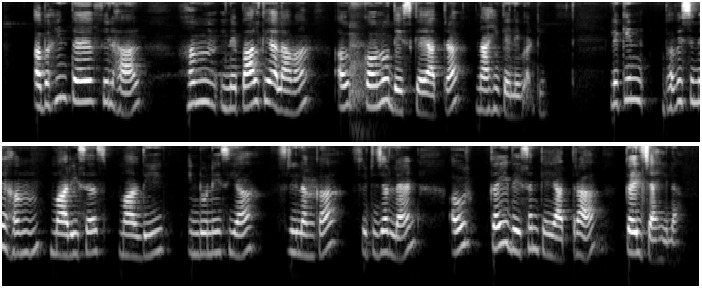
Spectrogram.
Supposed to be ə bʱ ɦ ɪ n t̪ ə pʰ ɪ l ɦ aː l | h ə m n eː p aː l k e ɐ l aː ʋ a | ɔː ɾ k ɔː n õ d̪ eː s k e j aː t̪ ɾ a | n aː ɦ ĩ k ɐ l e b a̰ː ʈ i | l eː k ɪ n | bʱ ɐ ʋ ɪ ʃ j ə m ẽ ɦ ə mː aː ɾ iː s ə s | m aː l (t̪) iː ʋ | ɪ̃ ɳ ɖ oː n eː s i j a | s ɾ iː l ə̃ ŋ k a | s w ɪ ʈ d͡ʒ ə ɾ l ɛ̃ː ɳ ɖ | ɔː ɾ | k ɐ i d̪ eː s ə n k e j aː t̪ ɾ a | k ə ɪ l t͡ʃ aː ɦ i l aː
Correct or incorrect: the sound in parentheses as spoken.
incorrect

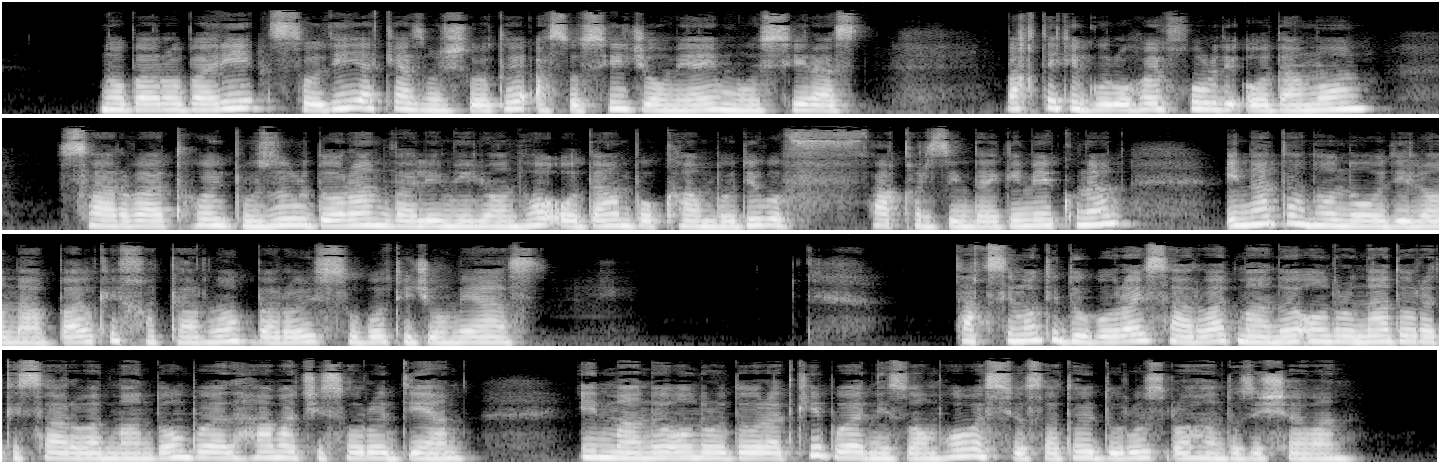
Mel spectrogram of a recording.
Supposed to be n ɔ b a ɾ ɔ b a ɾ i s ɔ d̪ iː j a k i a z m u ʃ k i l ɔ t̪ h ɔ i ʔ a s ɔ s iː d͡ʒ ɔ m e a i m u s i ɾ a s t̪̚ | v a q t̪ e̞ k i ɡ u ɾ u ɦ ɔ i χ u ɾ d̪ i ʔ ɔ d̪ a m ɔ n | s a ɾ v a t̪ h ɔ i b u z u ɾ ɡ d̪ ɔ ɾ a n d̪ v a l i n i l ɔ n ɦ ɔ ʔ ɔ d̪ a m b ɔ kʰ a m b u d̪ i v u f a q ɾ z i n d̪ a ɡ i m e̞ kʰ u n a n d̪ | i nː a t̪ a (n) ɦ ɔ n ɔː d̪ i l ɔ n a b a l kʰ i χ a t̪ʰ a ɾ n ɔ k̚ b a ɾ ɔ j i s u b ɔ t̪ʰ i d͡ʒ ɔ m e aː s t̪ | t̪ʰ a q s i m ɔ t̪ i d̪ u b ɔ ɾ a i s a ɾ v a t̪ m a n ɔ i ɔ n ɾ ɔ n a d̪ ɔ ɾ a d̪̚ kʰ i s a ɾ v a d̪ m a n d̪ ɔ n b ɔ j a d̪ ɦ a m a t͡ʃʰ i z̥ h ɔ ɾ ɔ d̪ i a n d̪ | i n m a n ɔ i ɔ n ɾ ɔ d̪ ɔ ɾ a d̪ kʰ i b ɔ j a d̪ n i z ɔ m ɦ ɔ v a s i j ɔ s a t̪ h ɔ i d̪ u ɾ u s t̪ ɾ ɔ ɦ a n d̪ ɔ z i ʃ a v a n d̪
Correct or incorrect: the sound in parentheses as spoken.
correct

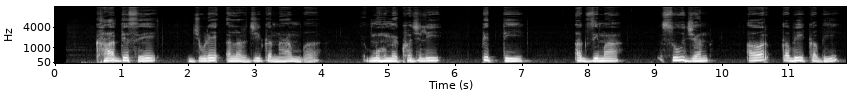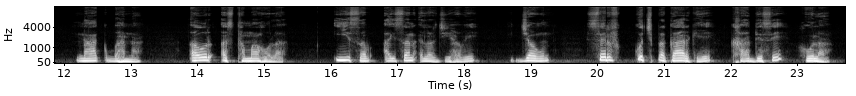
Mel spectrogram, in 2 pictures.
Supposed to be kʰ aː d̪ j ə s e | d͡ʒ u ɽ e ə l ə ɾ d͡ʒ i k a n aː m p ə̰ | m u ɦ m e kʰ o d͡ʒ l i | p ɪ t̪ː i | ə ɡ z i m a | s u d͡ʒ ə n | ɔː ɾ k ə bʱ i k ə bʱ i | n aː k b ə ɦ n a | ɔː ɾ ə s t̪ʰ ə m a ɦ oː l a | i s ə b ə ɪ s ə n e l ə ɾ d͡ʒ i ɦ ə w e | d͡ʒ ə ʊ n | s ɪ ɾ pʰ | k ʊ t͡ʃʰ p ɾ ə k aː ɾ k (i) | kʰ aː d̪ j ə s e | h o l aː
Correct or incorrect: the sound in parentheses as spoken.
incorrect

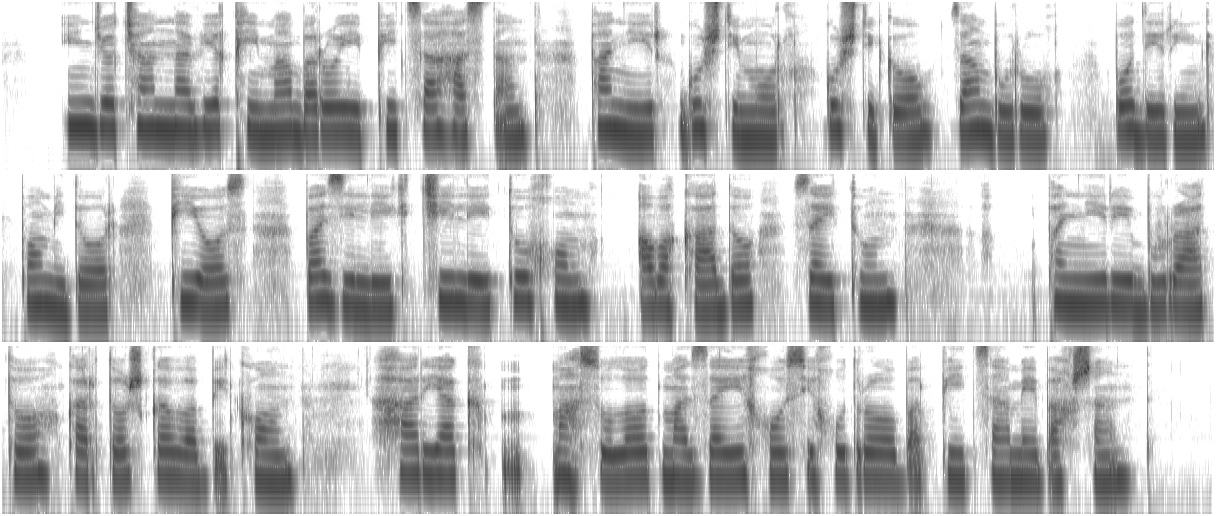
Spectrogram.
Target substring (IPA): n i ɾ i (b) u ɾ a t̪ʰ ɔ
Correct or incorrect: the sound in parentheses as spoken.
correct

